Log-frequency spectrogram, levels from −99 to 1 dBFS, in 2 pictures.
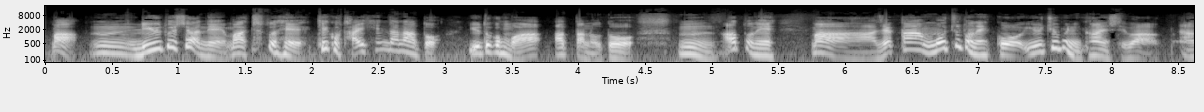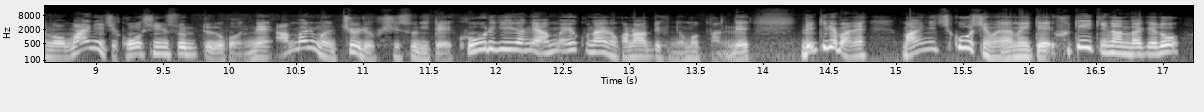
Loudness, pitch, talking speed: -17 LUFS, 220 Hz, 500 characters per minute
